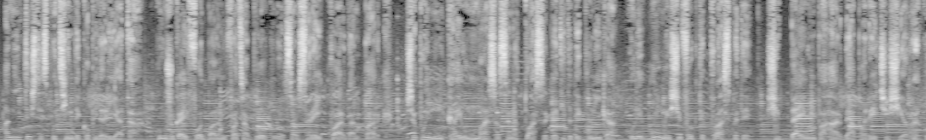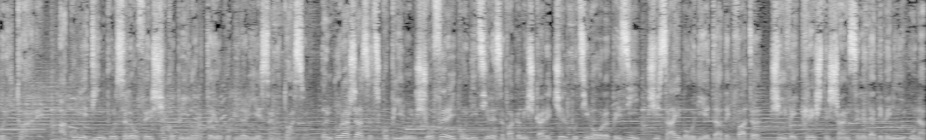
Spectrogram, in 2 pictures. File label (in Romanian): Spot radio; VIATA; Adultii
